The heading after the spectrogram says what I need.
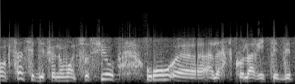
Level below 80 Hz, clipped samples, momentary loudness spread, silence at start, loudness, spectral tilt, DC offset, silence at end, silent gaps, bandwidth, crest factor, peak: -72 dBFS; under 0.1%; 3 LU; 0 s; -13 LUFS; -5.5 dB/octave; under 0.1%; 0 s; none; 7.8 kHz; 14 dB; 0 dBFS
